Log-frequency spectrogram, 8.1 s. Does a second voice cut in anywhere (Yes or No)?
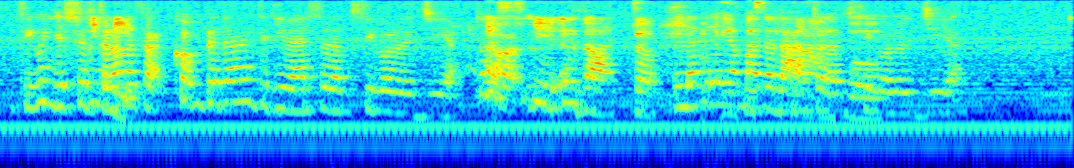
Yes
